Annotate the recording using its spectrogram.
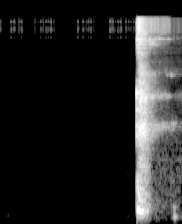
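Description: Silence, then near the end a woman coughs once, sudden and loud.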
